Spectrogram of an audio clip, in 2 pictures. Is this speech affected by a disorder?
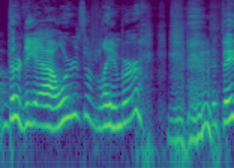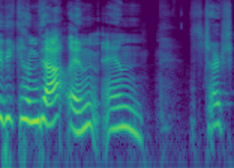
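Yes: cerebral palsy; cerebral palsy from 28 minutes without breathing at birth, brain oxygen loss, involuntary movements, permanent, thinking unaffected; cerebral palsy affects speech, voice sounds different, speaking is hard.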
